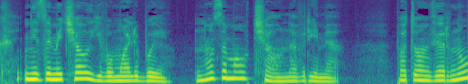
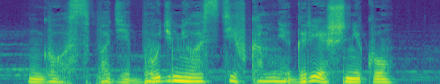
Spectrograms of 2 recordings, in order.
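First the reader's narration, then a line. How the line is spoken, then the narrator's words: Moaning plea. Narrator (Russian): простонал он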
